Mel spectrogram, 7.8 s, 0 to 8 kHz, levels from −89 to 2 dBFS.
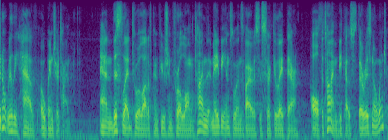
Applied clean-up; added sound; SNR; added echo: none; none; none; none.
